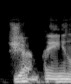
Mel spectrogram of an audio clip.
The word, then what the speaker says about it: Champagne: Well, Denis Champagne, as you know, is the name is spelled D-E-N-I-S. Champagne, like the bubbly stuff that you like to drink.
